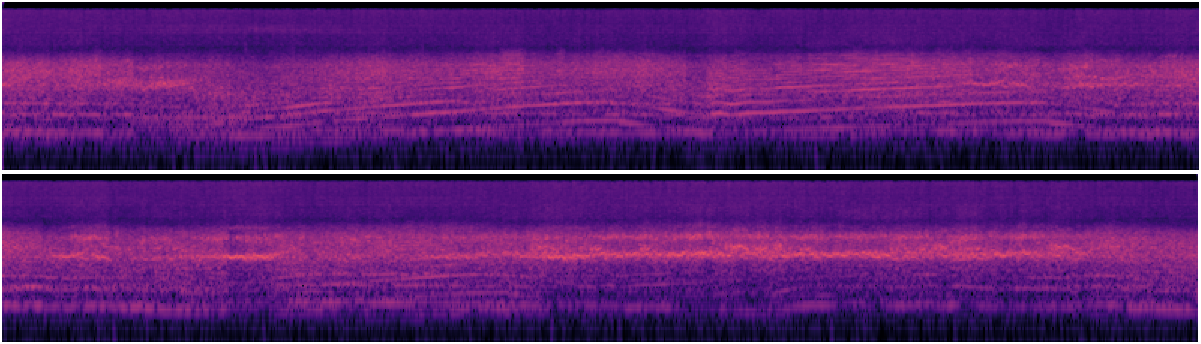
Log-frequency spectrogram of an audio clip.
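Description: A car engine roars at high speed, its pitch sweeping up and down as tires squeal and skid. The sound stays loud and close throughout, with no voices.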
